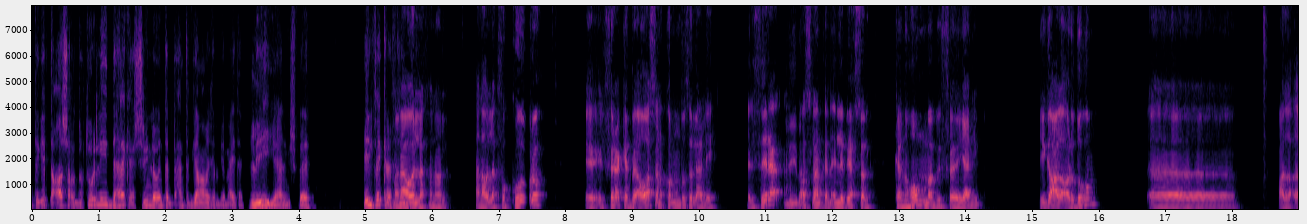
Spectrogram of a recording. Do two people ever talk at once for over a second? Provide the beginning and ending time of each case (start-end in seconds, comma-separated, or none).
none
